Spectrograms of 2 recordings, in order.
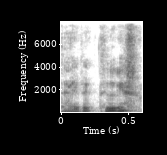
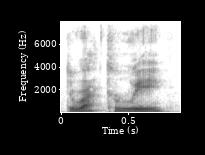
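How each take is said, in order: First: The stress is on the first syllable. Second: The stress is on the second syllable. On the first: The speaker calls it wrong. "한국 사람들이 상대적으로 앞을 너무 세게 해가지고 뒤가 약해갖고" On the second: The speaker calls it right. "뒤에를 세게 해주셔야 된다는 거예요. 원래 원래 오리지널 액센트니까"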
